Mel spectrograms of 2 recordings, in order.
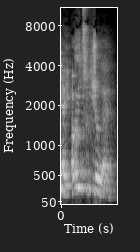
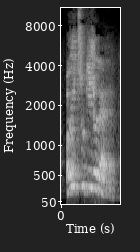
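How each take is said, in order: First: Said in the usual way. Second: Higher, called-out technique name; announcing the attack. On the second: Shown as a demonstration. Karate teacher leading the class, calling out the attack name higher. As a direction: call the attack for the class to echo. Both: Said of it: "Annoncez l'attaque avec moi".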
